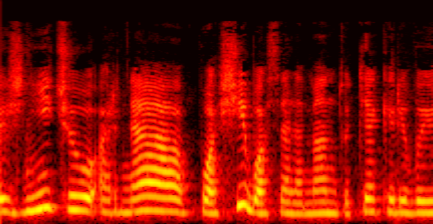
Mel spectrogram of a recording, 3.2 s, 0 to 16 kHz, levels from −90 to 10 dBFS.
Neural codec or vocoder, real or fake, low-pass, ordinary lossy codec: none; real; 14.4 kHz; MP3, 48 kbps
